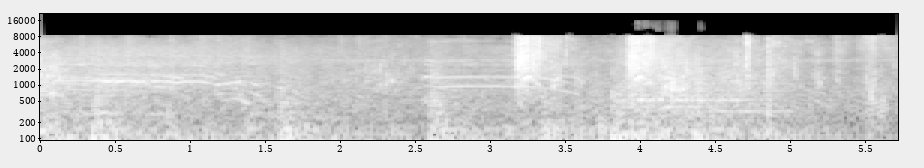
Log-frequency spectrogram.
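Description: Weapon blows land with sharp hits.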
